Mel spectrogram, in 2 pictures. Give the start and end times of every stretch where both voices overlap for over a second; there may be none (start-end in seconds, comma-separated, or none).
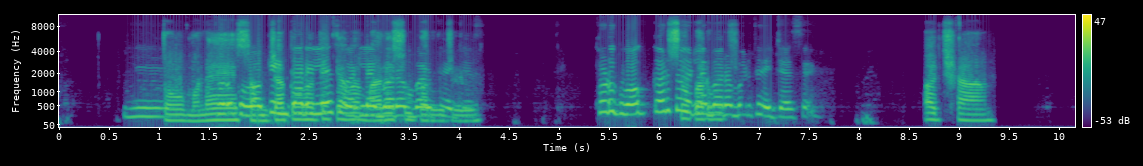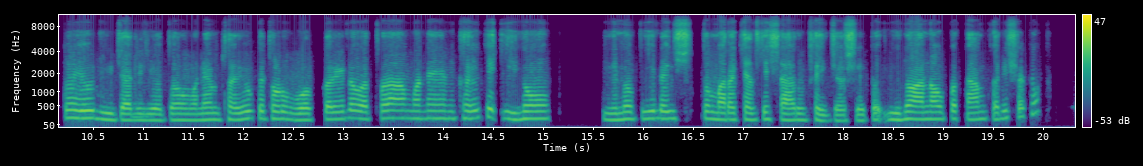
1.6-4.1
